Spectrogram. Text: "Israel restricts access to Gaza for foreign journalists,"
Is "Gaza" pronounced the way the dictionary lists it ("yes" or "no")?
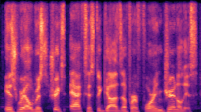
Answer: yes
